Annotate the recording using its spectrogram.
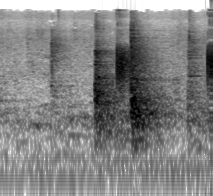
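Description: A cue stick strikes a billiard ball with a sharp click.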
